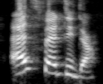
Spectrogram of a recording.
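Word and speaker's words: asafoetida: हींग को इंग्लिश में हम लोग बोलते हैं एस फेटिड एस फेटिड आप लोग मेरे साथ बोलिए जिससे आपका प्रोनाउंस भी सही होगा एस फे टडा हींग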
